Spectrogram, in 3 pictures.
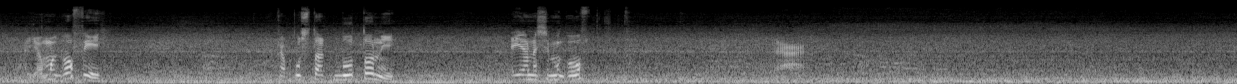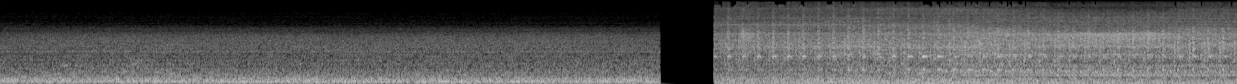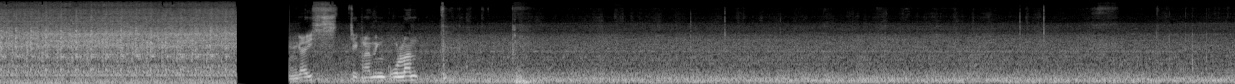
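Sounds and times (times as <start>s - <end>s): knocking engine idling: 19.5s - 27.2s.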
